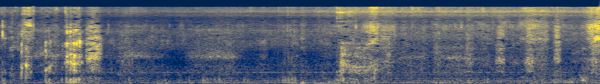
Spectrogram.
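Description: American bully dogs breathing and sniffing at close range: a few brief, soft breaths or snuffles.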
